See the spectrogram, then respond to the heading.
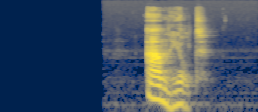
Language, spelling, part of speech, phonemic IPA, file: Dutch, aanhield, verb, /ˈanhilt/, Nl-aanhield.ogg
- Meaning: singular dependent-clause past indicative of aanhouden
